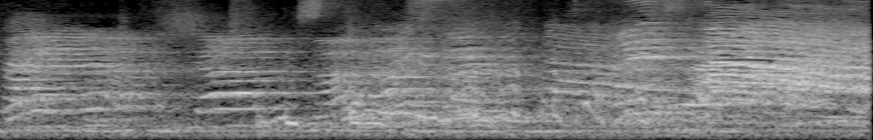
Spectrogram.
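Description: Several young children's voices talking and calling out at once, getting louder near the end, echoing in a large room.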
